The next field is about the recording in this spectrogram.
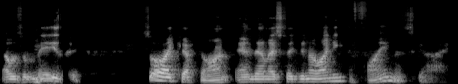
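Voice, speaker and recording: A blues musician guesting on an interview tells his own stories in a loose, animated way, acting out dialogue as he goes and adding "right?" to phrases. His voice is medium-pitched at a normal speed, and the audio is poor.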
